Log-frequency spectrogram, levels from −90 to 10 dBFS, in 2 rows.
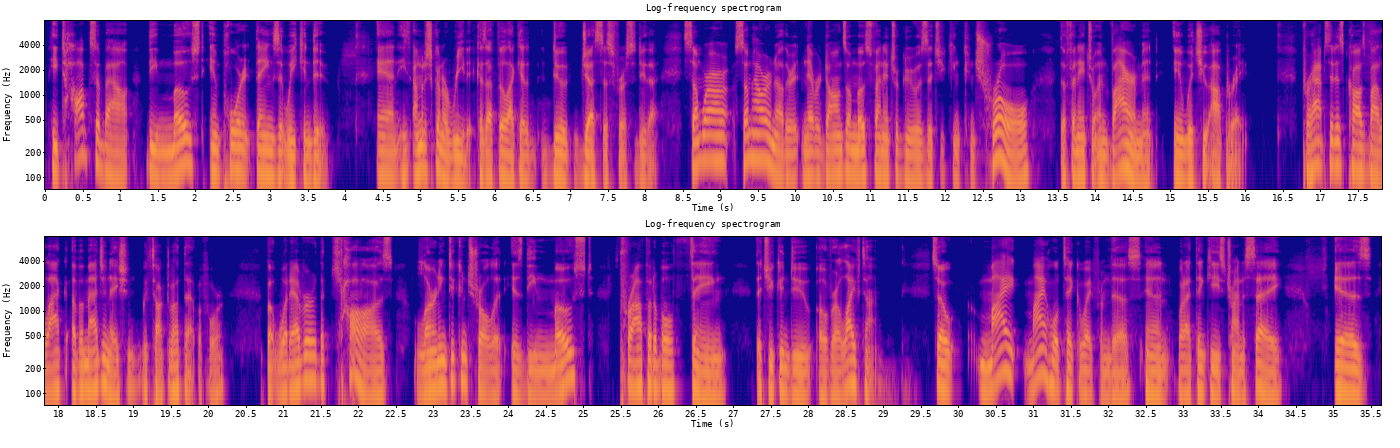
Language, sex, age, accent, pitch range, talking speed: English, male, 30-49, American, 95-115 Hz, 170 wpm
